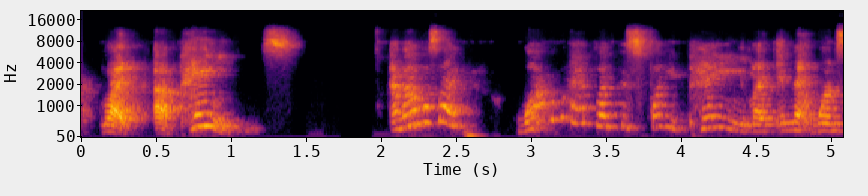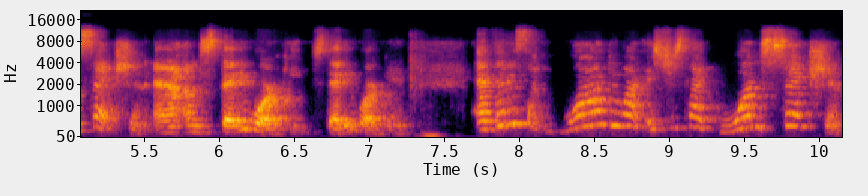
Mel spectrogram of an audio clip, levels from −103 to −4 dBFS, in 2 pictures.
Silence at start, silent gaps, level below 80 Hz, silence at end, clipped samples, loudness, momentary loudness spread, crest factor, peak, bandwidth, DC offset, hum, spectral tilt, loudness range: 0 s; 1.71-1.93 s; -58 dBFS; 0 s; under 0.1%; -27 LUFS; 11 LU; 20 dB; -6 dBFS; 14 kHz; under 0.1%; none; -0.5 dB/octave; 5 LU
